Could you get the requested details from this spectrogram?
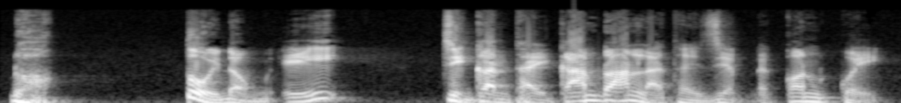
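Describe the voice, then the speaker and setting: A man's voice: lowish voice, big pitch swings, normal speed, bright, forceful tone, husky, heavily acted. A man voicing a deferential older village chief who speaks humbly and pleads. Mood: pleading.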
